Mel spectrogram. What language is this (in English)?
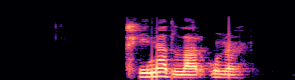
Uzbek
